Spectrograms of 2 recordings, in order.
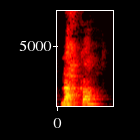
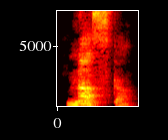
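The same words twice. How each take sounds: First: "Nazca." said as "naka", no s; dropped s. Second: "Nazca." said with a clear s, "naska"; full s. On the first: Teacher imitating a speaker who drops the s. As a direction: swallow the s in "Nazca.". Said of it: "¿Vas a ir a Nazca?". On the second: Teacher giving the standard form for contrast. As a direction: keep the s in "Nazca." crisp. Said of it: "variación de sonido". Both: Shown as a demonstration.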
